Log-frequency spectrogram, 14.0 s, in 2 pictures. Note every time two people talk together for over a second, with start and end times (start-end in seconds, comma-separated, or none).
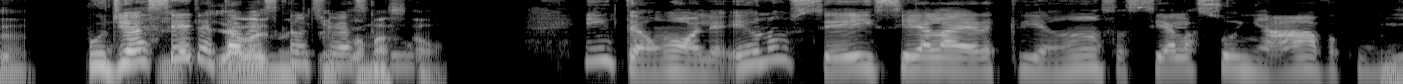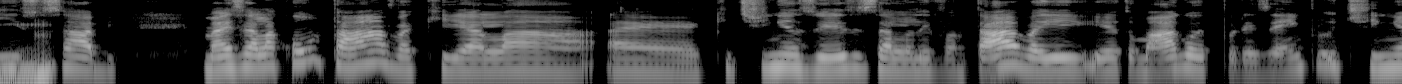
0.8-2.1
